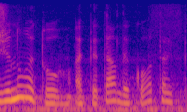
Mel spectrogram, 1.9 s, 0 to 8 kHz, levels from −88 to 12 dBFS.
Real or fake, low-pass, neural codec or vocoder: real; 7.2 kHz; none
